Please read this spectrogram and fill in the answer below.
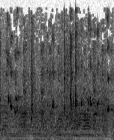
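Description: A basketball being dribbled on a hardwood arena court, repeated thuds several times a second, under the murmur of an indoor arena crowd.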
